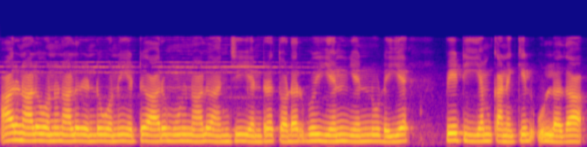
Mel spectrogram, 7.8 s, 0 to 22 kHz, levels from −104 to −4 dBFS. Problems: background sounds at intervals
